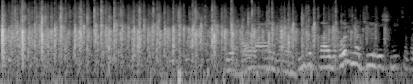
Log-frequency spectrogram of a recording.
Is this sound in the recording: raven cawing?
no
